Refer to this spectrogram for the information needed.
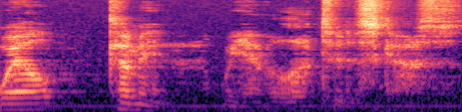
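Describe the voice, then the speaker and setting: Raspy and put-on, a man's character voice comes through. He keeps a moderate pace. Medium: machinima.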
